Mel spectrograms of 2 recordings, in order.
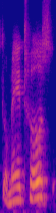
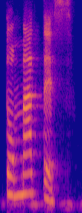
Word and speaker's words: tomates: Los tomatos rojos. Okay. Tomates. Tomates. Tomates. Okay. Is the spelling correct? No, it is TES as opposed to TOS.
